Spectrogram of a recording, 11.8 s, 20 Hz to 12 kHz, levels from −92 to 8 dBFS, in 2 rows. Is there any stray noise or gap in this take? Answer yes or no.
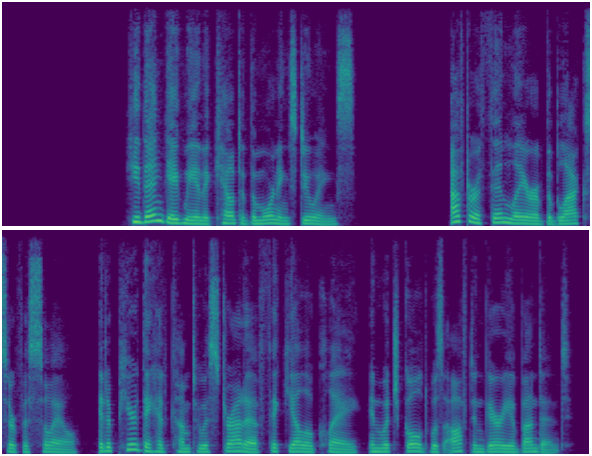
no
